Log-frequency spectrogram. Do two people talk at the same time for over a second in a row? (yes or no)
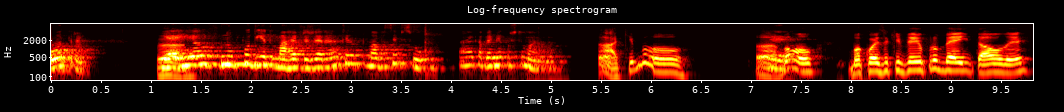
no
